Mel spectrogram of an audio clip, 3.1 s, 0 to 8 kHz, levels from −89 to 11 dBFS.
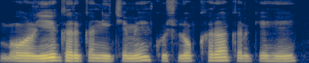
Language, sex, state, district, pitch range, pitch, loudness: Hindi, male, Arunachal Pradesh, Longding, 120-135 Hz, 125 Hz, -16 LUFS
